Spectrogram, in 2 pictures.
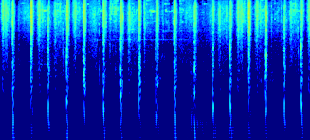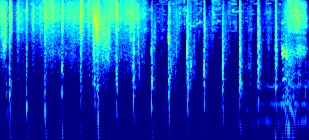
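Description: Quick footsteps patter steadily over the ground.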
